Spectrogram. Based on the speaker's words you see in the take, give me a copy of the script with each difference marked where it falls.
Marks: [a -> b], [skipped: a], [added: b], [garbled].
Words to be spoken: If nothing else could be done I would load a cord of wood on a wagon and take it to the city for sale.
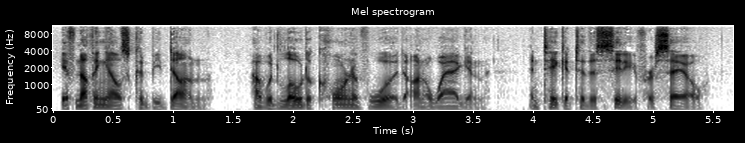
If nothing else could be done I would load a [cord -> corn] of wood on a wagon and take it to the city for sale.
